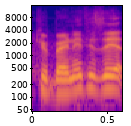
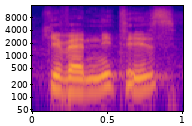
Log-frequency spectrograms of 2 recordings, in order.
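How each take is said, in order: First: The word is said with English pronunciation. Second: The word is said with Greek pronunciation. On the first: The speaker calls it wrong. "I guess it came from the U S, and everyone started calling it Kubernetes" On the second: The speaker calls it right. "in Greek, the right way of saying Kubernetes is Kybernetes"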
